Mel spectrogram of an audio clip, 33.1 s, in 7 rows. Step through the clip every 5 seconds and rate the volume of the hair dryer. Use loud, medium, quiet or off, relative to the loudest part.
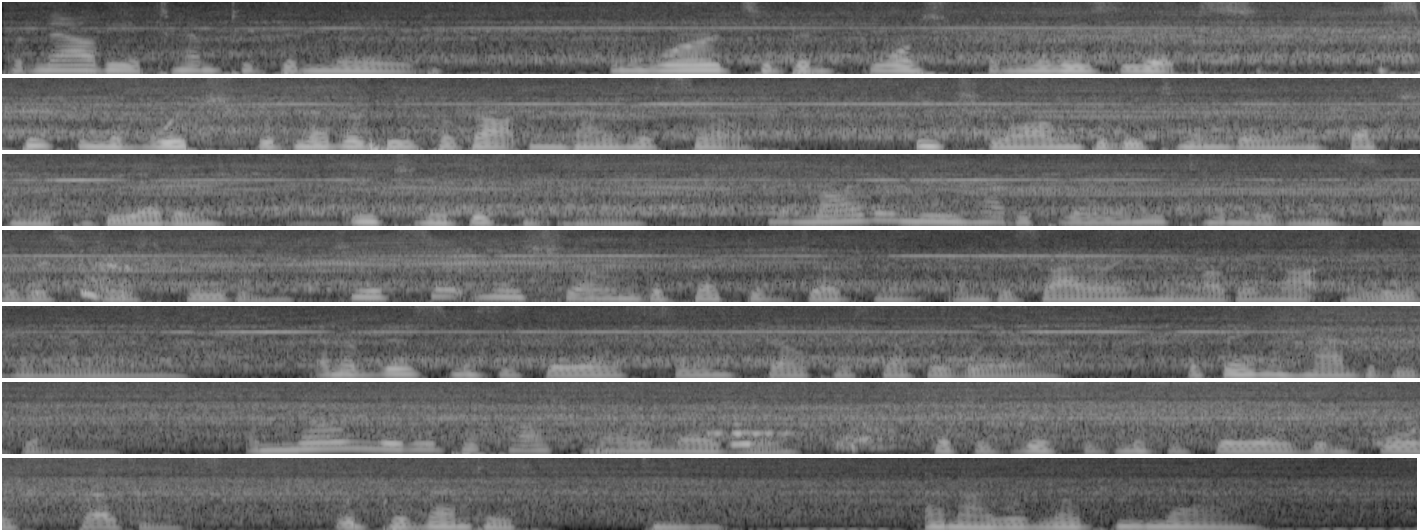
loud, loud, loud, loud, loud, loud, medium.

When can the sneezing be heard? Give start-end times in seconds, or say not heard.
14.2-14.7, 25.2-26.7.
